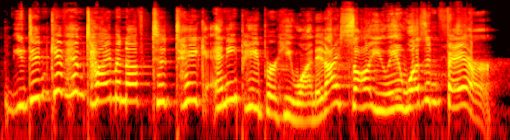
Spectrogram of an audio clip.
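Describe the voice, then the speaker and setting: A woman voicing a defiant, protesting small-town wife and mother in a story reading, indignant and yelling in drawn-out complaints. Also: high-pitched, sing-song, pitched above the performer's own voice. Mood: shouting, indignant.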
